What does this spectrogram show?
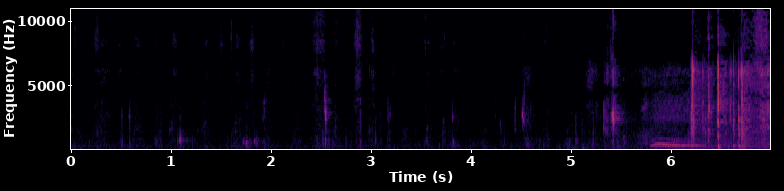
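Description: Faint chewing and crunching of a snack close to the microphone, scattered small crackles that get busier and louder about five seconds in, with a brief voiced hum near the end.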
